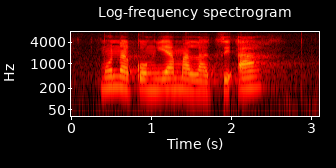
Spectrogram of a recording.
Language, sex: Tswana, female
